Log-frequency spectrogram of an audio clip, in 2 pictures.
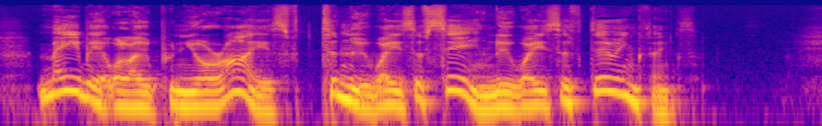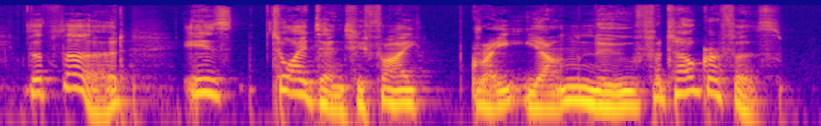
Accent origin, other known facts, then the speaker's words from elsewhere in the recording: London, United Kingdom; I'm a Londoner, now that I'm based way outside London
